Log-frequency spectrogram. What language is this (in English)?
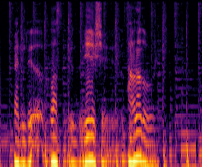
Kazakh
